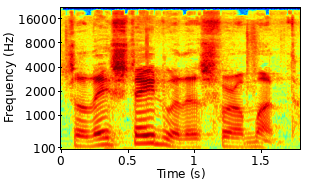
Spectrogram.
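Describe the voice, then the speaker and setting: A man who is a surgeon, recalling his work in an interview in a calm, measured, reflective way. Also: mid-range voice, low-quality recording. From United States. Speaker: orthopedic surgeon. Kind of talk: interview recollection.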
